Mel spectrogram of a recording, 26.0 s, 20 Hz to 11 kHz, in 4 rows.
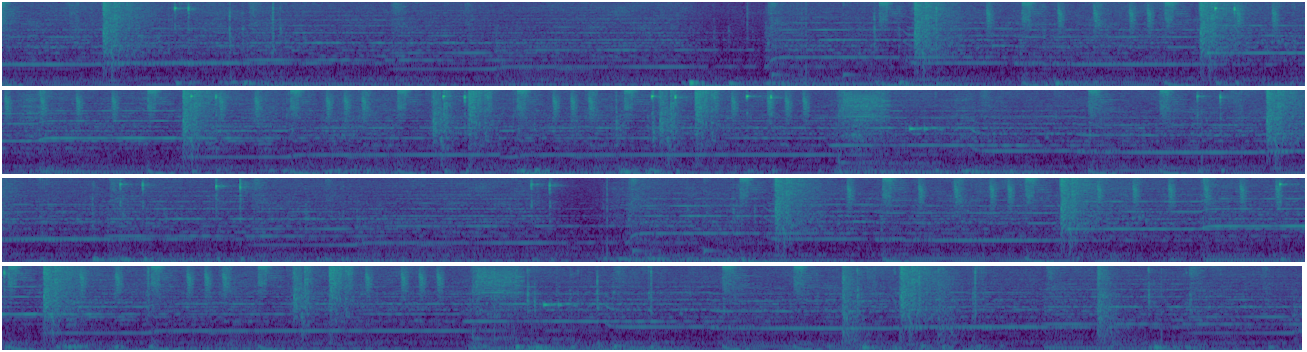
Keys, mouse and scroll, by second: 0.9 click, 1.2 space, 3.7 Escape, 4.5 space, 5.3 Escape, 6.1 click, 7.5 click, 8.7 click, 9.6 shift+g, 12.5 click, 14.1 right click, 16.6 alt+a, 19.5 click, 20.1 space, 22.2 Escape, 22.6 space, 23.9 Escape, 24.2 space, 25.3 Escape, 25.9 `.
